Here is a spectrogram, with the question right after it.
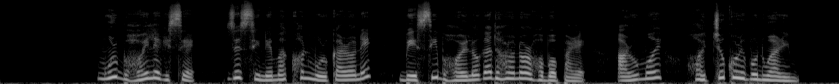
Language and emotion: Assamese, fearful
